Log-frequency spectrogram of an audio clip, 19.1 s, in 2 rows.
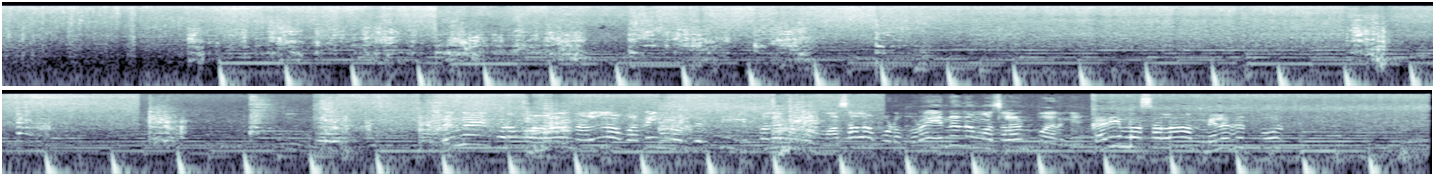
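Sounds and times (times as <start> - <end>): vegetables sizzling in hot oil: 0.0 - 19.0
steel ladle stirring: 1.2 - 6.2, 9.0 - 15.2
background music with steady beat: 1.3 - 19.0.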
